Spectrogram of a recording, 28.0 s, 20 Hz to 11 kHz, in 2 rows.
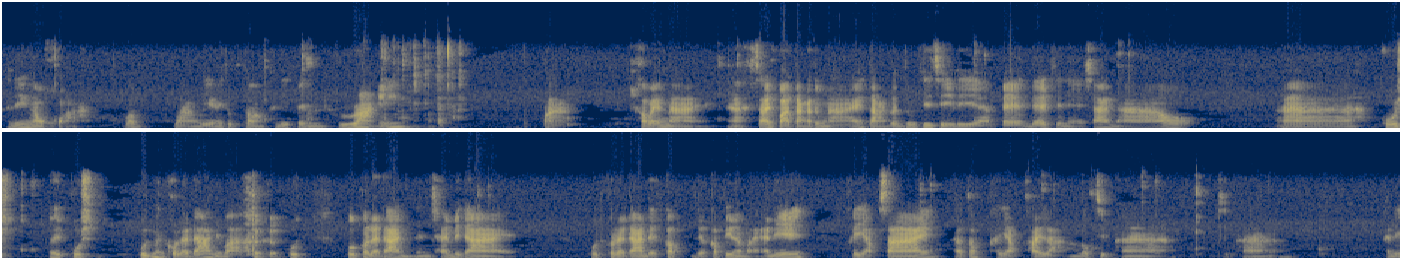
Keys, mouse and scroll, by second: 0.4 click, 2.5 click, 7.1 click, 7.2 click, 9.6 click, 11.0 click, 14.1 click, 18.6 click, 23.0 click, 24.3 click.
